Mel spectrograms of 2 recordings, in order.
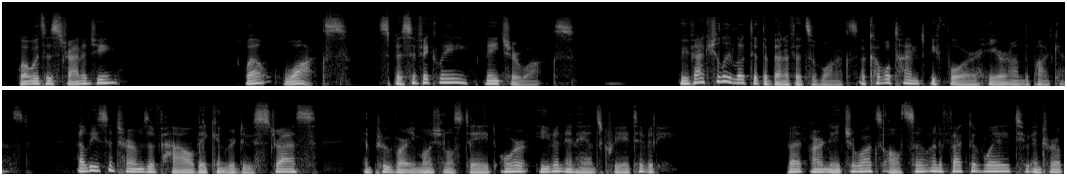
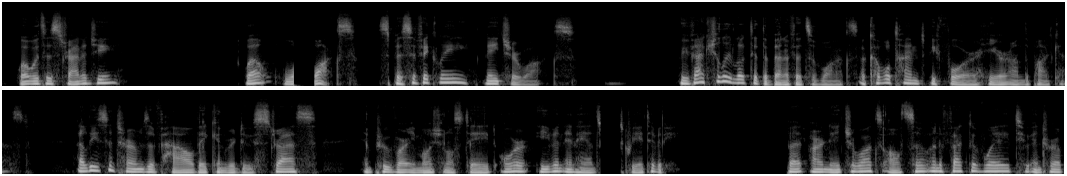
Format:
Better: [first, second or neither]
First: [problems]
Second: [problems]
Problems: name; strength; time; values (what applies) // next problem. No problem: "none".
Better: first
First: none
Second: audio freezing; at 3 s and at 17 s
